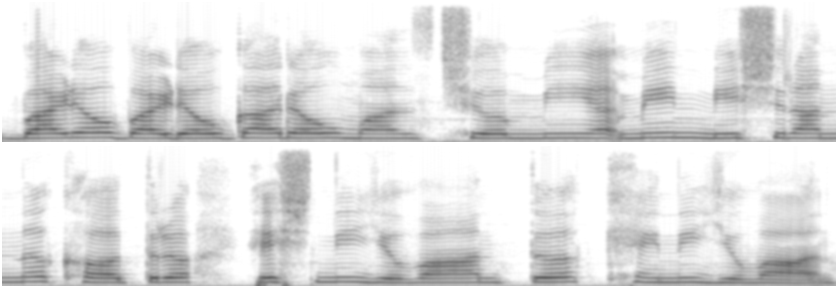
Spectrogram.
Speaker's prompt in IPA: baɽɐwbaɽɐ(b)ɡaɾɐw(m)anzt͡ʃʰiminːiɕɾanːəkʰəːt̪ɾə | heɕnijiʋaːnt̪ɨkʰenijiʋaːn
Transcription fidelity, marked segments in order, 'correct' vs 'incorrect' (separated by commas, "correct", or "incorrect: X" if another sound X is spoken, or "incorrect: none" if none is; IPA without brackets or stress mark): incorrect: w, correct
